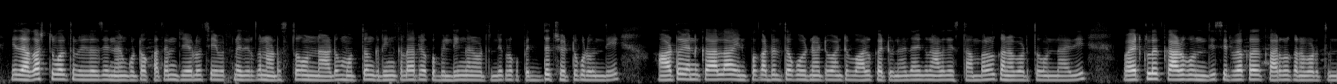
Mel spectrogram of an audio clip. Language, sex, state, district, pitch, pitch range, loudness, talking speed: Telugu, female, Andhra Pradesh, Guntur, 215 Hz, 205-220 Hz, -21 LUFS, 215 wpm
